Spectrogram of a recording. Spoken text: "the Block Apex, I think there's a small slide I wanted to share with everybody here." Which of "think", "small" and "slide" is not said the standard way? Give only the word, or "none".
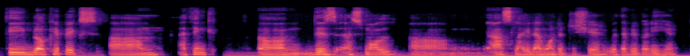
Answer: think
